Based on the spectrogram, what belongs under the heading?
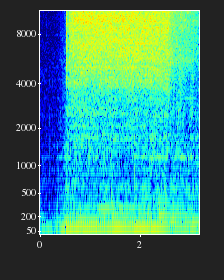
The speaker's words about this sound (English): where steam spurts from the coffee machine as a drink is made.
